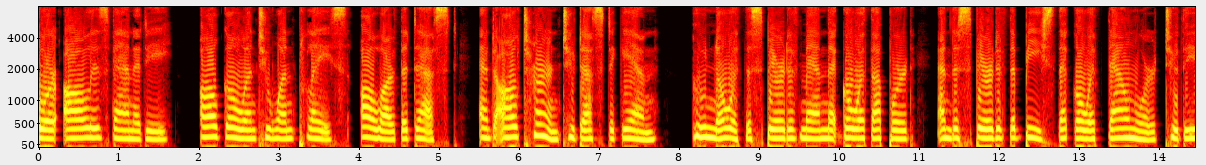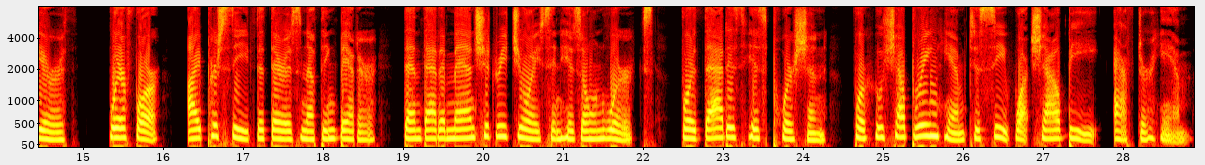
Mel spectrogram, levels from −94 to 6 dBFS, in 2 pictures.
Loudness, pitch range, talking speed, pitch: -15 LUFS, 180-205 Hz, 155 wpm, 190 Hz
